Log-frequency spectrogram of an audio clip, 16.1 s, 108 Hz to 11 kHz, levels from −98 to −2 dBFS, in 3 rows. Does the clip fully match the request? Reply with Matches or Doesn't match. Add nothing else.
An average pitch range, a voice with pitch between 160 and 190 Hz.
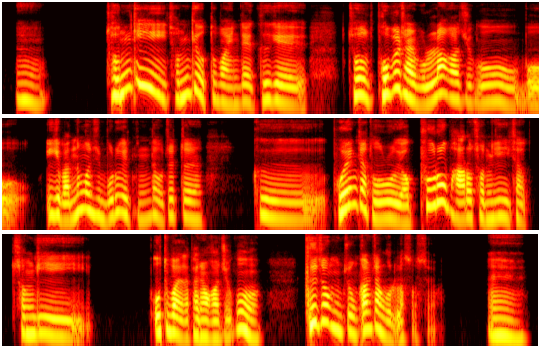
Matches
